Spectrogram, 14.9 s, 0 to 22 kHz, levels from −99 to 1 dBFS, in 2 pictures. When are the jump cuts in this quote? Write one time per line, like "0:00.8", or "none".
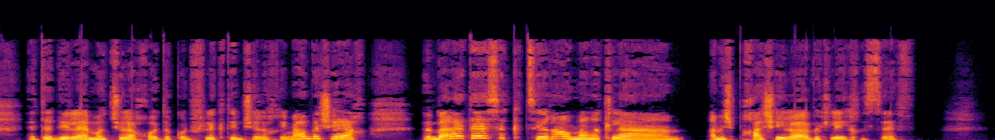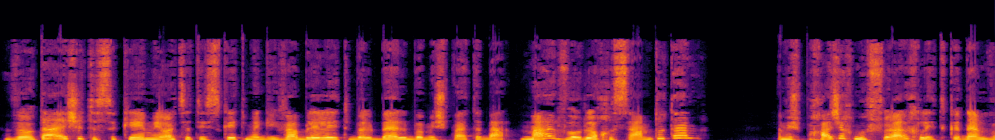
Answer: none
